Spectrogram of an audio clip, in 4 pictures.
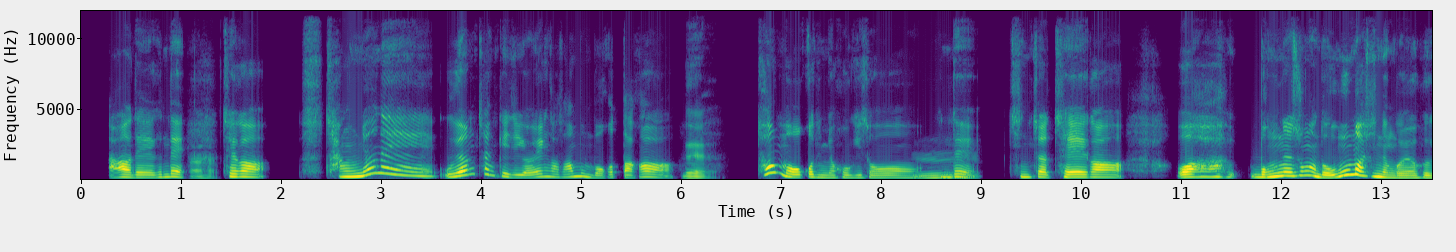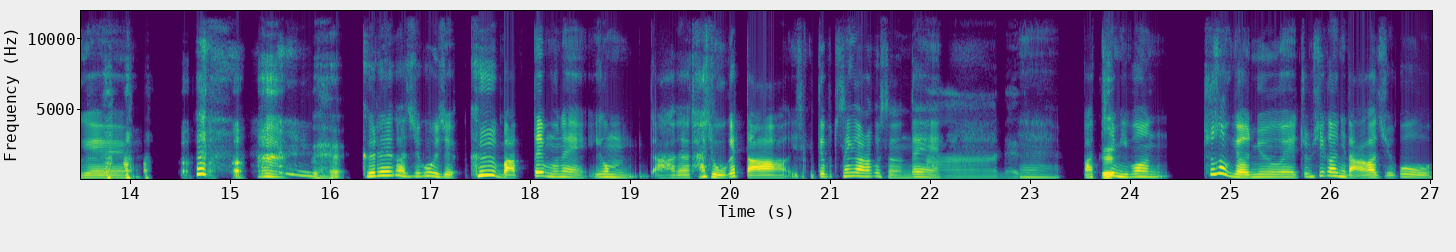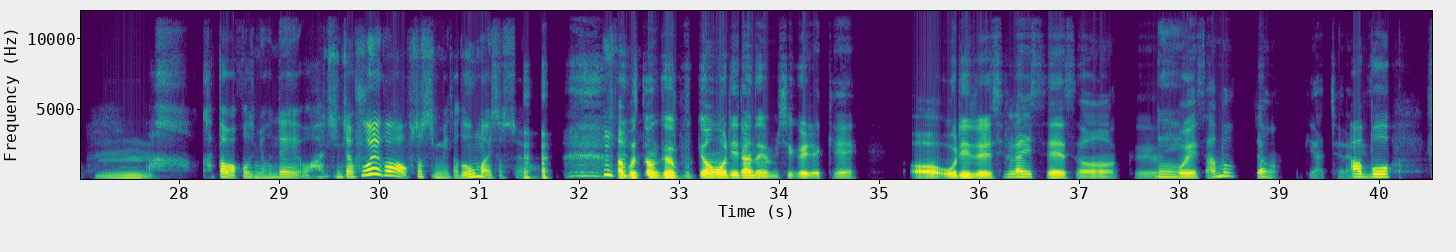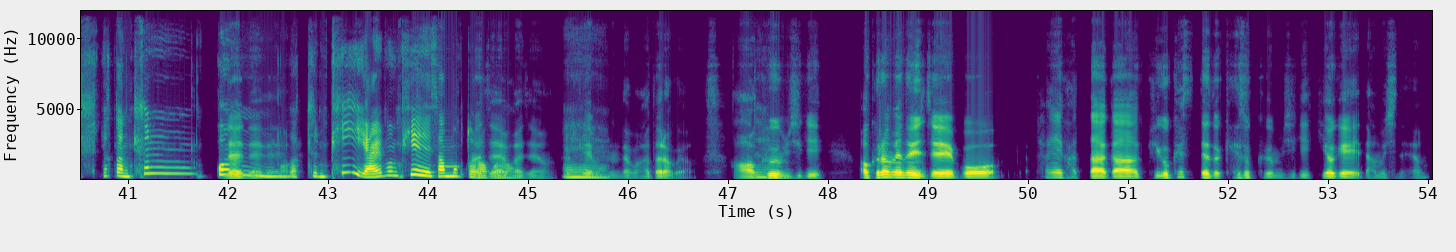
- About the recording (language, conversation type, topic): Korean, podcast, 음식 때문에 떠난 여행 기억나요?
- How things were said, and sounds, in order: laugh; teeth sucking; laugh; other background noise; laugh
